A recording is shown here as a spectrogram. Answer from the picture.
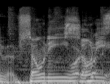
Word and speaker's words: Sonny Angel: at their website so bet it's pronounced Sony not Sunny Sony I'm on their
